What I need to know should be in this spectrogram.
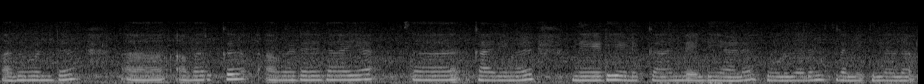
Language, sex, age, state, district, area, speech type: Malayalam, female, 30-45, Kerala, Palakkad, rural, spontaneous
